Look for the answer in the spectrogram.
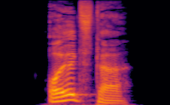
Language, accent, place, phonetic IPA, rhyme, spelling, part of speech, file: German, Germany, Berlin, [ˈɔlstɐ], -ɔlstɐ, ollster, adjective, De-ollster.ogg
- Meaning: inflection of oll: 1. strong/mixed nominative masculine singular superlative degree 2. strong genitive/dative feminine singular superlative degree 3. strong genitive plural superlative degree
